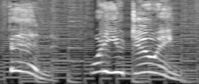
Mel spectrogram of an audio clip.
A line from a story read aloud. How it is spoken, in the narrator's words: shouted Juliana as they climbed into the sky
